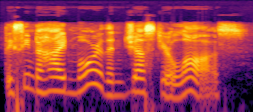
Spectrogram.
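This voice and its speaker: A gentle old grandmother pony, acted out by a man for a story reading. The voice is raised high and soft, soothing and solemnly warm, with slow consoling phrases. The recording is dull and muffled. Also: no echo. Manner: slow, tender, consoling delivery.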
